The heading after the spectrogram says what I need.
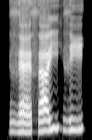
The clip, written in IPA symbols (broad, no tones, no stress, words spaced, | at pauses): ðæθaj | ði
